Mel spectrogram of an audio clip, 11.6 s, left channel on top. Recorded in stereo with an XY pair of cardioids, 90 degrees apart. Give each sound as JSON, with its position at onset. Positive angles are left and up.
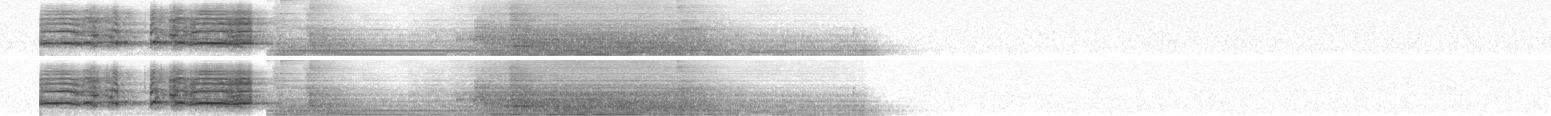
{"t": 0.3, "sound": "a scream", "azimuth_deg": -60, "distance_m": 1.3}
{"t": 2.0, "sound": "a sliding door", "azimuth_deg": -70, "distance_m": 1.5}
